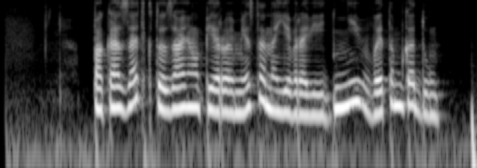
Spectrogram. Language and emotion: Russian, neutral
